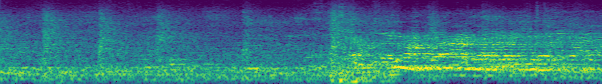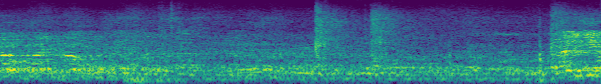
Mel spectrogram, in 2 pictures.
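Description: Overlapping, indistinct voices echoing in a large sports hall, with one louder voice calling out for about a second and a half, starting about two seconds in.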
